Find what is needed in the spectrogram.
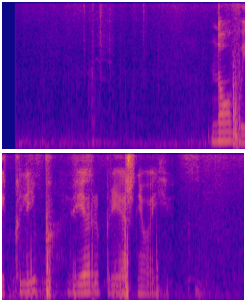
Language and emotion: Russian, neutral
